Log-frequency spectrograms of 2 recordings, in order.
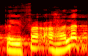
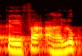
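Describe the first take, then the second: First: The final word ends with an 'a' vowel. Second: The final word ends with a 'u' vowel. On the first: It asks how the speaker should die. The speaker calls it wrong. "सिर्फ ज़बर पढ़ देने की वजह से माना कितना गलत हो गया" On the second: It asks how the listener's family is doing. The speaker calls it right. "तबीयत मालूम करने के लिए कहना चाहिए था"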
